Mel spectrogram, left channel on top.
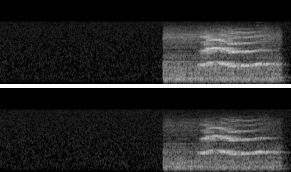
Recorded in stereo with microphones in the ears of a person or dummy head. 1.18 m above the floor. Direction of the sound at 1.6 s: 25° left (ahead or behind).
